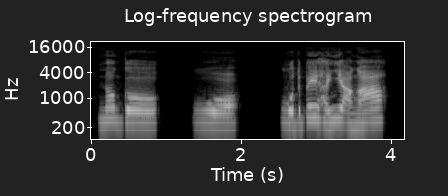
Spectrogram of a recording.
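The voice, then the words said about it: Quiet, sheepish voice. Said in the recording (Chinese): “讲话也变小声了”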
